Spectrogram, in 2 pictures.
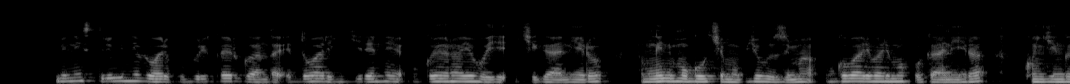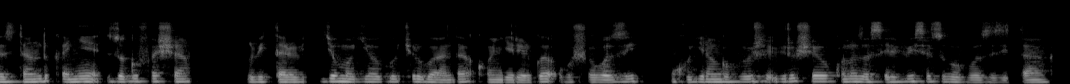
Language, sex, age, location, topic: Kinyarwanda, male, 18-24, Huye, health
